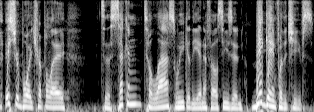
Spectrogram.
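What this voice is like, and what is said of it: Slightly hoarse voice. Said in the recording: “voice is a little hoarse right now”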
